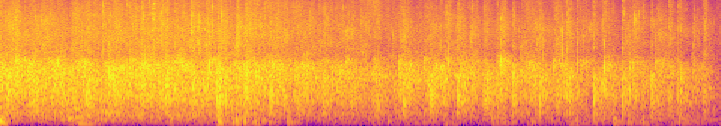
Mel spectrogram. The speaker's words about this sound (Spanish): aquí pido un aplauso para él.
